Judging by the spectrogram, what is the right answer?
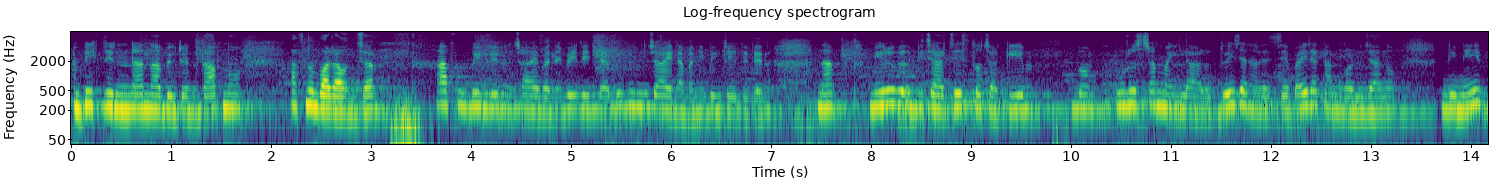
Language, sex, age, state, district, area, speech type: Nepali, female, 18-30, West Bengal, Jalpaiguri, rural, spontaneous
